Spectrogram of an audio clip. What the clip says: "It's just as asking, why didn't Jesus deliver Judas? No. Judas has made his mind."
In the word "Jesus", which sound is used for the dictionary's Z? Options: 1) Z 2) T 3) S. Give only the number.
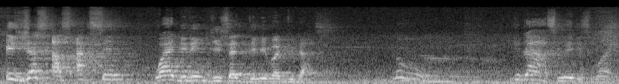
3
